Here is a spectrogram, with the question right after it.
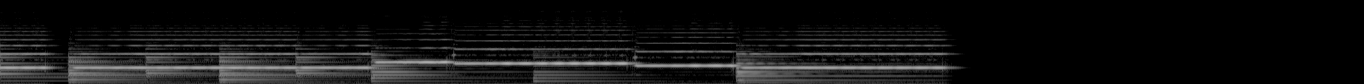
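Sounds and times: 
flute solo: 0:00.0 - 0:09.7.

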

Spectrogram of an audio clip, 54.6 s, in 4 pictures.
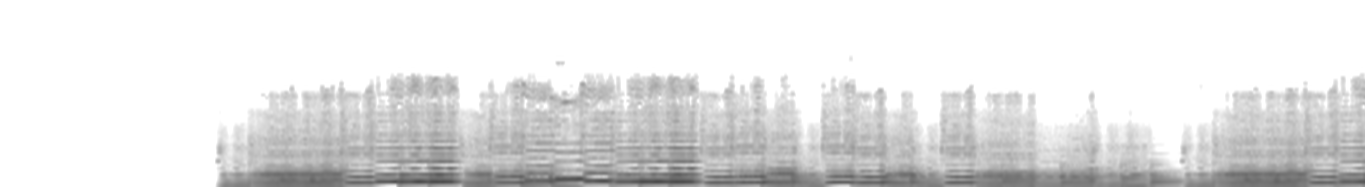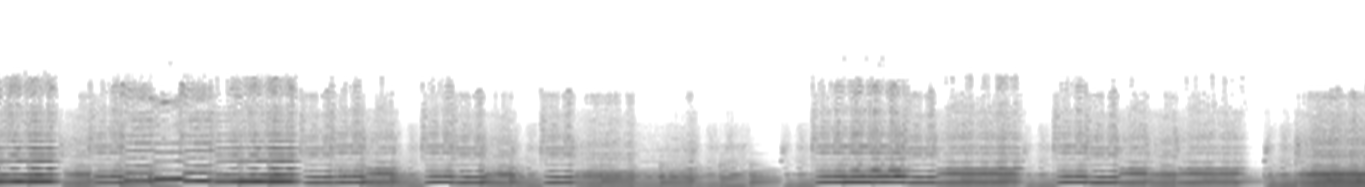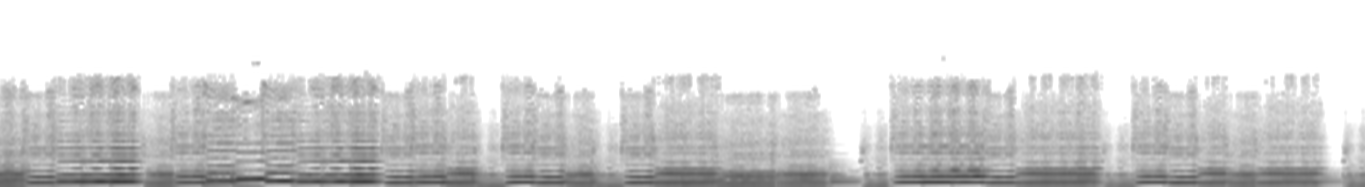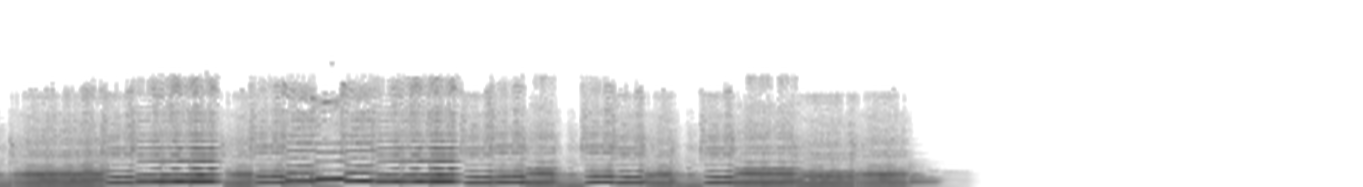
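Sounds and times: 
flute solo: 0:02.2 - 0:50.4.

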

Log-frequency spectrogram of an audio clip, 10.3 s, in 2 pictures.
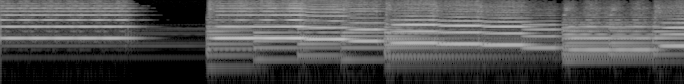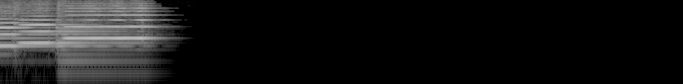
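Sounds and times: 
solo flute playing a classical aria: 0:00.0 - 0:06.4.

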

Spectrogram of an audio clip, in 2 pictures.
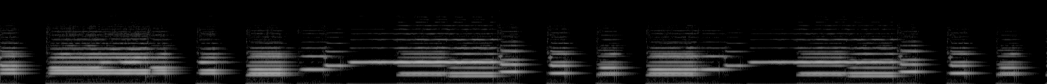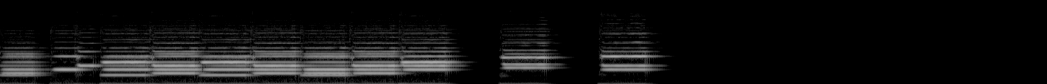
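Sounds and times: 
flute trio playing: 0:00.0 - 0:09.4, 0:10.0 - 0:17.1.

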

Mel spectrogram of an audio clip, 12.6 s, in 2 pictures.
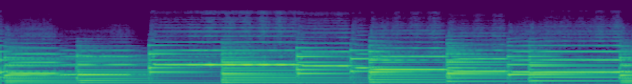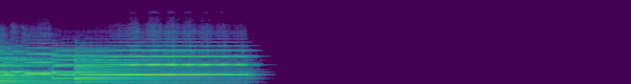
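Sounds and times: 
classical air flute solo: 0:00.0 - 0:09.0.

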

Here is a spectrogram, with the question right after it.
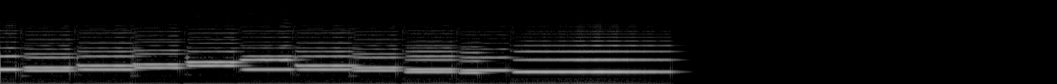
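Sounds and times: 
flute duet: 0:00.0 - 0:07.0.

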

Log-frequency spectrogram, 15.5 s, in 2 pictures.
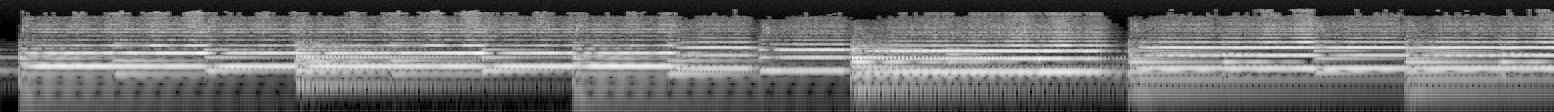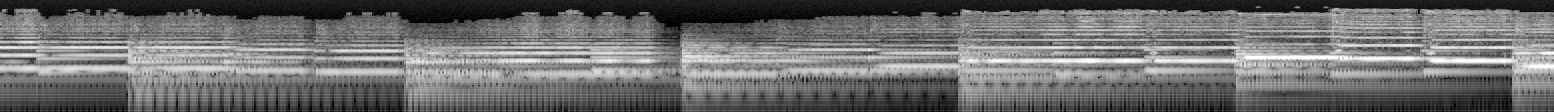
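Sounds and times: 
flute solo: 0:00.1 - 0:15.5.

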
